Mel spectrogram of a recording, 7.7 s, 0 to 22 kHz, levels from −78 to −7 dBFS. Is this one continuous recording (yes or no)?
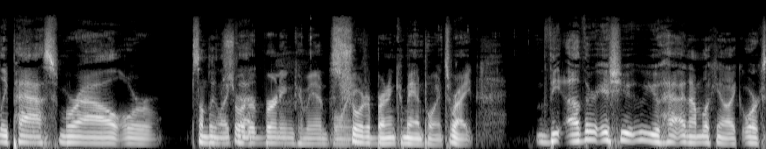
yes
